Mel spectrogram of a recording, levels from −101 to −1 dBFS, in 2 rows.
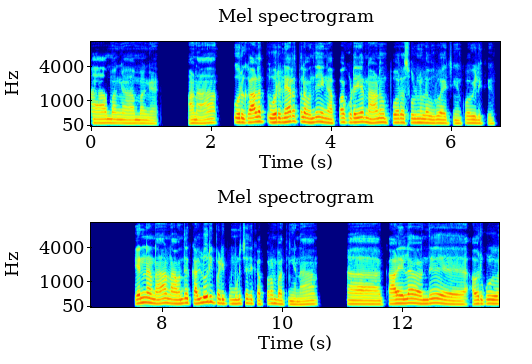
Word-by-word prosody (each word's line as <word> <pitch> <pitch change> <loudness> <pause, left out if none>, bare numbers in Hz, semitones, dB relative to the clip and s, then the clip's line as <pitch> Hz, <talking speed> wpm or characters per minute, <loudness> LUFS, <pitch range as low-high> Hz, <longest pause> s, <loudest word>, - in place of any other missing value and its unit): ஆமாங்க. 140 -1 -2 0.2
ஆமாங்க. 125 -2 -3 0.7
ஆனா, 125 -2 -2 0.6
ஒரு 160 -1 +5
காலத் 180 +3 +4
ஒரு 165 +1 +6
நேரத்தில 190 -1 +2
வந்து 165 +4 +1
எங்க 155 -3 0
அப்பா 165 +4 -3
கூடயே 160 +3 +2
நானும் 155 +2 0
போற 155 0 +1
சூழ்நிலை 150 -2 0
உருவாயிருச்சுங்க, 125 -2 -3
கோவிலுக்கு. 125 -3 -4 0.9
என்னென்னா, 175 -4 +3 0.2
நான் 150 -1 +2
வந்து 175 +3 +2
கல்லூரி 200 +8 +5
படிப்பு 150 -2 -2
முடிச்சதுக்கப்புறம் 150 -1 -3
பாத்தீங்கன்னா, 120 -2 -4 0.7
அ - - -1 0.6
காலையில 155 +3 +4 0.2
வந்து 150 +3 +1 0.7
அவருக்கு 145 +2 0
150 Hz, 120 wpm, -25 LUFS, 135-165 Hz, 0.9 s, ஒரு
